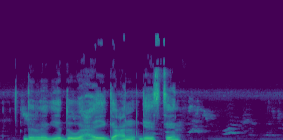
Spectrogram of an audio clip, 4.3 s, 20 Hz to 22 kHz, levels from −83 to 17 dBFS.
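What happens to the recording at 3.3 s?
At 3.3 s the speech carries the same MP2 compression damage heard across the whole clip: nothing above 16.7 kHz, a dull tone and a gurgling, granular texture. This is likely Layer II coding at a rate near 80 kbps, starving upper sub-bands of bits.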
